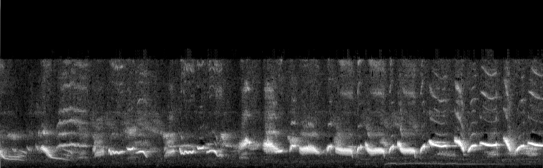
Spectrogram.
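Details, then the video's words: Continuous twittering song of a bird, an even run of rapid looping whistles and chirps with scarcely a pause, steady in pitch and loudness throughout. "Chim hót"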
